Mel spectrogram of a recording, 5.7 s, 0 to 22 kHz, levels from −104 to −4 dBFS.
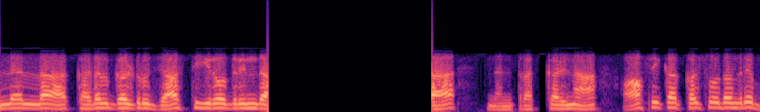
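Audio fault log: Throughout, Dialogic VOX ADPCM: the speech carries a gritty, grainy hiss that rides along with it, and nothing is heard above about 3 kHz. This points to 4-bit adaptive differential coding at a low sample rate, consistent with roughly 24 kbps. Each sample is stored as a coarse step, and the step size lags behind the signal, so the quantisation error tracks the speech instead of sitting as a steady floor. That is what separates it from ordinary background noise or a simple low-pass.
2.01 to 3.24 s, playback stall: the audio breaks off mid-flow and silence lasts about 1.23 s before sound resumes. The gap is a clean absence, with no repeated fragment, no comfort noise and no pitch glide. That sets it apart from packet-loss concealment or a looped buffer. The likely cause is the player starving for data or its thread being blocked, so nothing reached the output until it recovered.
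3.24 to 5.70 s, time-compressed catch-up: once the sound returns, the speech runs hurried at about 1.15 times normal speed, yet the pitch stays where it was. The player is working off its backlog by cutting out short slices and cross-fading the joins. Because the pitch holds steady, this is distinct from a resampling speed-up, which would raise the pitch along with the tempo.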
